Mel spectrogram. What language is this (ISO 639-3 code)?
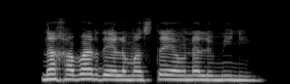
pus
